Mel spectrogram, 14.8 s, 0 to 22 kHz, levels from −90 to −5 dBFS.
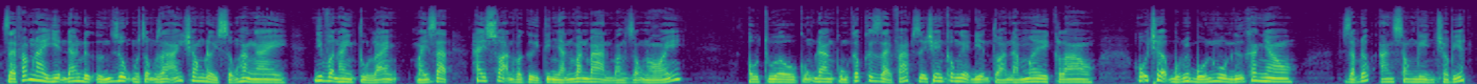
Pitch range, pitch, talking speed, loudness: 120-155 Hz, 130 Hz, 260 wpm, -23 LUFS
